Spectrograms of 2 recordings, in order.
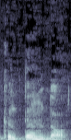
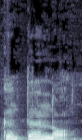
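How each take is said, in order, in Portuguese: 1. Usa a pronúncia padrão. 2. Usa uma pronúncia popular, não padrão. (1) "em vez de" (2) "alguns dizem"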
